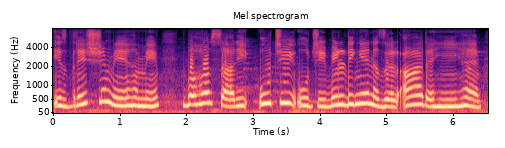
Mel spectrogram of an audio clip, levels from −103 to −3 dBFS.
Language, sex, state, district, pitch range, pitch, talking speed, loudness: Hindi, female, Jharkhand, Ranchi, 255-340 Hz, 285 Hz, 120 wpm, -10 LUFS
